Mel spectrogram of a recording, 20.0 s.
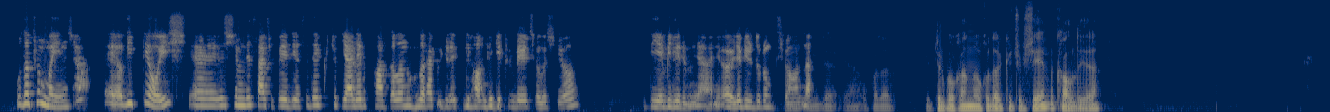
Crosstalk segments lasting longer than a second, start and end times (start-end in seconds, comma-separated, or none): none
